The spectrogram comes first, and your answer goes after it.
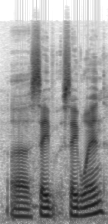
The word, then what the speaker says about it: Samhain: Save Win, is that how you say it?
